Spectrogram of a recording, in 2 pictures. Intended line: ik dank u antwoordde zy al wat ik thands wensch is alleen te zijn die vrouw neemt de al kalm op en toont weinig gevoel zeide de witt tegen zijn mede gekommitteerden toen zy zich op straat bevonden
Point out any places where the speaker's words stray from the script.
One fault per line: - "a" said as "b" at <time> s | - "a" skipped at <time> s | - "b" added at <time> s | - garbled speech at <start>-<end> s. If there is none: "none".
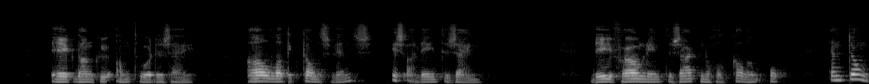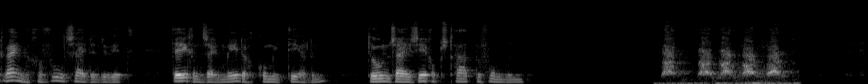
- "zaak nog" added at 6.7 s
